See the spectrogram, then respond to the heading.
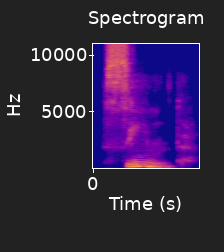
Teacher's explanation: we make the sound of the past tense with the voice sound which is the D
